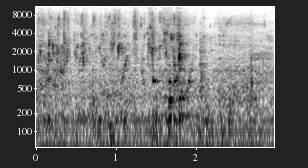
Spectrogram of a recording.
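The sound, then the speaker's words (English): A running tap splashes steadily as hands are washed free of a messy rosemary and garlic butter paste, a continuous hissing flow with small splashes and no talk. “you might want to wash your hands because it's rather messy, and that's exactly what I'm going to do.”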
